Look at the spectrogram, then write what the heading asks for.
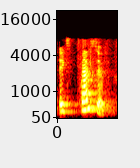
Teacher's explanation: cái âm thứ hai này mình nhấn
